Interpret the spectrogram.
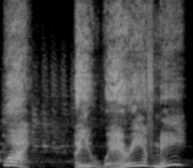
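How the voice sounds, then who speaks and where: An actor playing an obsessive, excitable scholar in a video game, speaking in a dramatic, grandiose manner. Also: mid-range voice, slow pace, soft background music, full character voice. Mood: desperate. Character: obsessive, excitable scholar desperate to reclaim lost research.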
